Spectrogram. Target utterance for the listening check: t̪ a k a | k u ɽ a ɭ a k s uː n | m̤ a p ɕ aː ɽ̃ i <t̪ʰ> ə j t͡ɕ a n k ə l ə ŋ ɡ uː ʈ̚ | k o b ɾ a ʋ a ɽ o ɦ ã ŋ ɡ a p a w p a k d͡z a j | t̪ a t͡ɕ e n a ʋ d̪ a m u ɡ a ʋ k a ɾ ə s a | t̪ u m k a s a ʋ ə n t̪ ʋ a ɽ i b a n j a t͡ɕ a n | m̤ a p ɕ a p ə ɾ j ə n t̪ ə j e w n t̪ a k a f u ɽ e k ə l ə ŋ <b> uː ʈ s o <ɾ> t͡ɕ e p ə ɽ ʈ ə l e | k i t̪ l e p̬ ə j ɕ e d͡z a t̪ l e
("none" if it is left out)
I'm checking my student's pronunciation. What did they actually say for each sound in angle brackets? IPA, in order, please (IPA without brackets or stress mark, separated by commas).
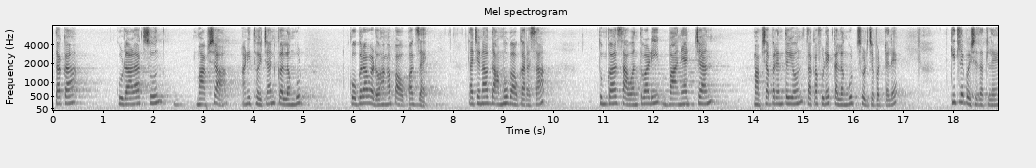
t̪ʰ, ɡ, ɽ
